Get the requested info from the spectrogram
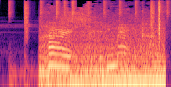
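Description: A Mercedes-Benz car on the move, heard loudly inside the cabin: a steady low engine and road hum with a rush of wind noise, with a voice calling out over it. It starts suddenly about half a second in and cuts off abruptly at the end.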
